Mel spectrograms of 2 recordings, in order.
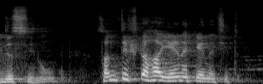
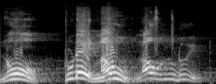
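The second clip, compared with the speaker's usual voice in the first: high, loud mock insistence; a pushy guest shouting his demand; loud insistent demand; 6 semitones higher, 8 dB louder than usual. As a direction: demand it right now, pushing hard.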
